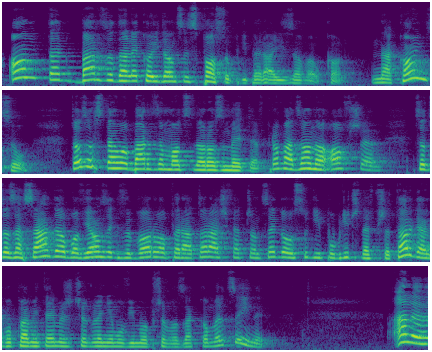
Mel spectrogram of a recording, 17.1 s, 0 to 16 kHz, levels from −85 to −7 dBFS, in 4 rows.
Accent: native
